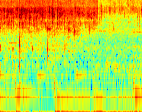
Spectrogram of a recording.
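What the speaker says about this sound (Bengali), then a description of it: "আবার আস্তে আস্তে মাথা ভাজা হোক।" Steady sizzling of a fish head frying in hot oil, a continuous crackling hiss at close range, with a few low clunks of utensils.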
